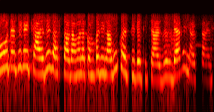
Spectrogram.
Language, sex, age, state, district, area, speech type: Marathi, female, 18-30, Maharashtra, Nanded, rural, conversation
